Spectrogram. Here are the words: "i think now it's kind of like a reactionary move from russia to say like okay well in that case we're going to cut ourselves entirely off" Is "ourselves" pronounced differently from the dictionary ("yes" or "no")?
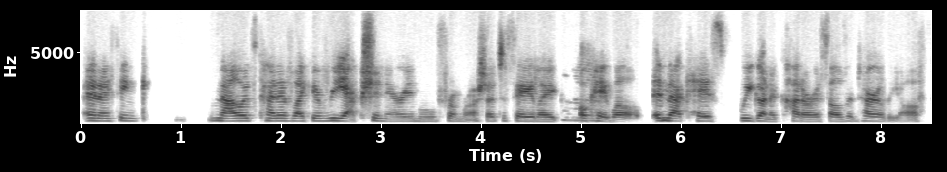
no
